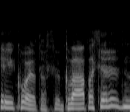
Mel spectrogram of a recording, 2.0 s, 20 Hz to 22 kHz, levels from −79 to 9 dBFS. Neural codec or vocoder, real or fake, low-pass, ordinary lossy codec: none; real; 7.2 kHz; MP3, 48 kbps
